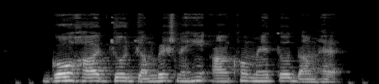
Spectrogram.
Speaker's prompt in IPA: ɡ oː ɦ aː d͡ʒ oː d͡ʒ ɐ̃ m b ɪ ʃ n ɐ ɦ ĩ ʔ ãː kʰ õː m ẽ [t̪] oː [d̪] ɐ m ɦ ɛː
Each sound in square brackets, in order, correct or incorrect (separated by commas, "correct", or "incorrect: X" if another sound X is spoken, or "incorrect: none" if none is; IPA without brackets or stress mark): correct, correct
